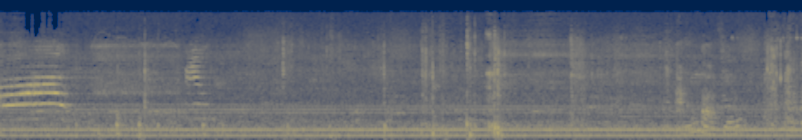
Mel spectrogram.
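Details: Toyger kitten, eight weeks old, playing indoors: one loud, clear, harmonic meow at the very start, followed by quiet rustling and small knocks over a steady low electrical hum.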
